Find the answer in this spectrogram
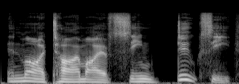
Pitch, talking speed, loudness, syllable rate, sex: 125 Hz, 200 wpm, -17 LUFS, 4.3 syllables/s, male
